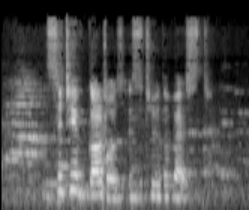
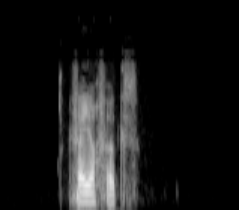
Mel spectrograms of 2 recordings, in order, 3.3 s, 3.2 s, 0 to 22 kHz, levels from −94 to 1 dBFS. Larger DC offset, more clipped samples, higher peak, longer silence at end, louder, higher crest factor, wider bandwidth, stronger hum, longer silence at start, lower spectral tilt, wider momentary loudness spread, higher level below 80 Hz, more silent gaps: neither; neither; about the same, -2 dBFS vs -2 dBFS; second, 0.3 s vs 1.45 s; second, -20 LUFS vs -17 LUFS; about the same, 20 dB vs 20 dB; first, 16.5 kHz vs 7.6 kHz; neither; second, 0.05 s vs 0.95 s; second, -3 dB/octave vs -6.5 dB/octave; second, 14 LU vs 19 LU; about the same, -62 dBFS vs -58 dBFS; neither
